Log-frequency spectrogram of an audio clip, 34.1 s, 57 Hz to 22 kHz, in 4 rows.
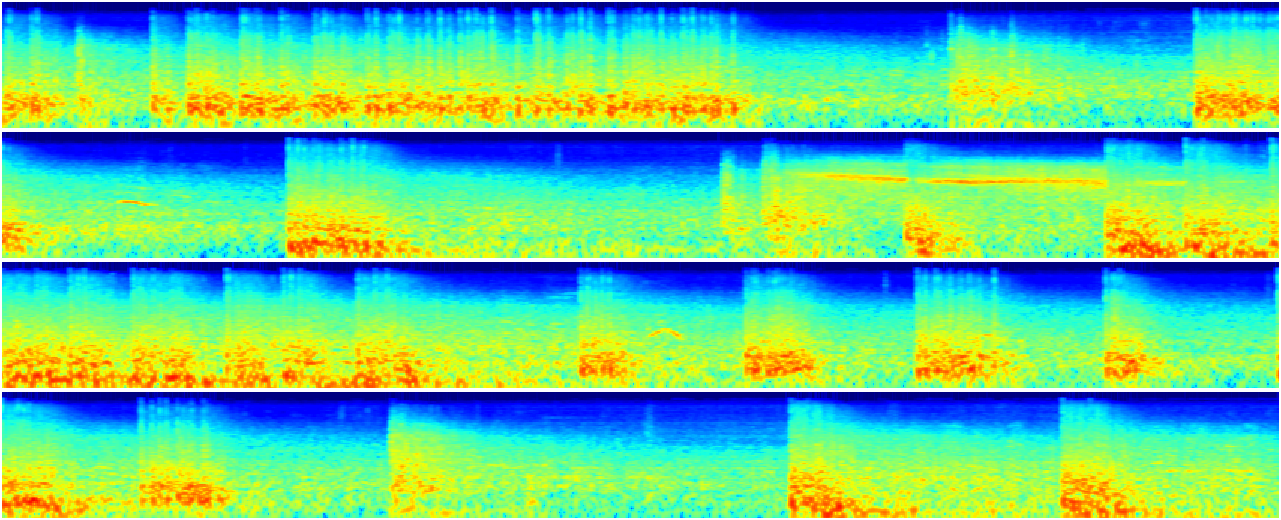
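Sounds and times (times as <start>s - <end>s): firework cracking bursts: 0.0s - 9.4s, 10.3s - 34.0s
firework heavy bangs: 0.0s - 34.0s
firework whistling: 13.2s - 24.8s.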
